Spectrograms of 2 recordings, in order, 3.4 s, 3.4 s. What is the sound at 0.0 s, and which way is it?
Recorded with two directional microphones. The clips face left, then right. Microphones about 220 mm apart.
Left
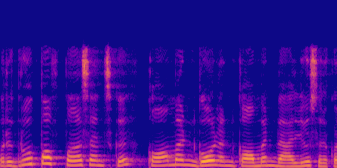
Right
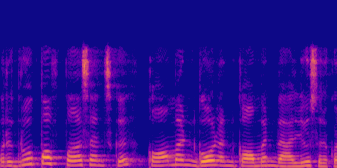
A woman's voice, 40° left (ahead or behind).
